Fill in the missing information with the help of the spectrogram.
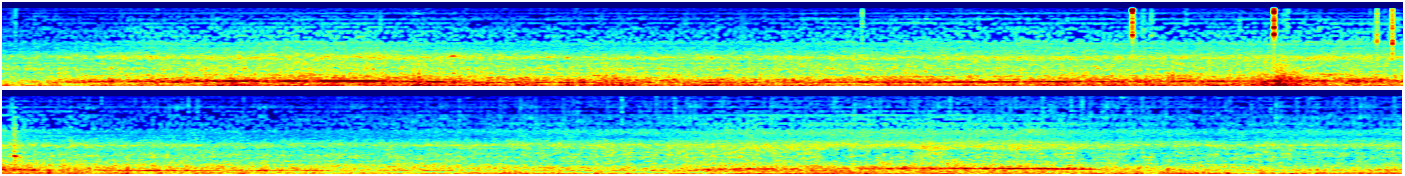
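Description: Electric bicycle's motor whining under a steady rumble of wind on the microphone while riding uphill, the whine rising and dipping a little in pitch and dropping out briefly a few times. A few sharp clicks come about halfway through.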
